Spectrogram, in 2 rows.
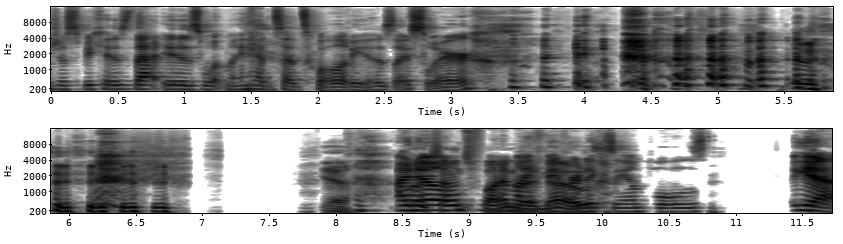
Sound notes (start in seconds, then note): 3.0 laughter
